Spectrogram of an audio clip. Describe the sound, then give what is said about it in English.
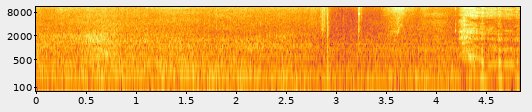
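Steady, loud low roar of wind buffeting a moving car with the window up on a windy, sunny 60-degree evening as the sun sets, with a couple of brief gusty swells and faint rattles near the end; nobody speaks. “That was the wind.”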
